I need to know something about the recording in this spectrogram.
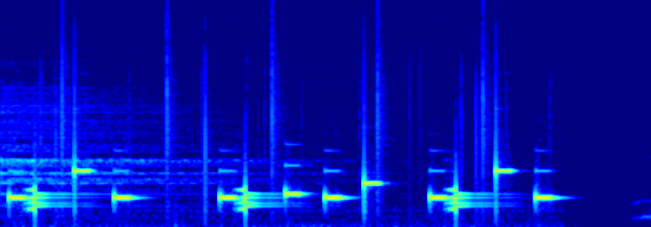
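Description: Background music: a sparse run of about a dozen short, clipped notes, each starting with a click and dying away quickly, most on one low pitch with a few higher ones. The music stops shortly before the end.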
